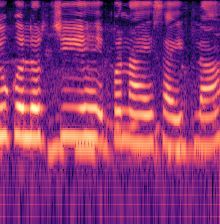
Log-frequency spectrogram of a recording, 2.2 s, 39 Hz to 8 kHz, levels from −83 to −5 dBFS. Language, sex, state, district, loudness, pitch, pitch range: Marathi, female, Maharashtra, Mumbai Suburban, -15 LUFS, 275 Hz, 255-305 Hz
